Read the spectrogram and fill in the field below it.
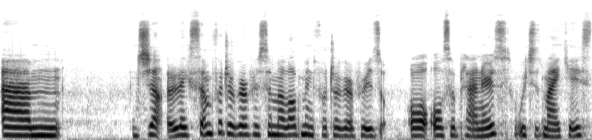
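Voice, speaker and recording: Here a woman speaks with a French accent at a moderate pace. Her pitch is fairly high, and her intonation is monotone and flat. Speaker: elopement photographer and planner. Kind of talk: casual podcast advice talk. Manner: hesitant, many fillers.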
